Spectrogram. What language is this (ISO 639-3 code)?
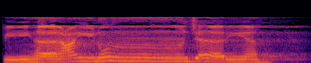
ara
